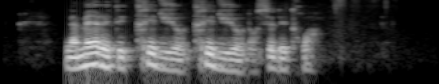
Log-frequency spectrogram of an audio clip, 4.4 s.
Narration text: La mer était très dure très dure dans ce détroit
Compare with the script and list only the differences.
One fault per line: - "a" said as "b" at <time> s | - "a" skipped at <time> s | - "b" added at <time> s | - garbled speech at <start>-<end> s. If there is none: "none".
none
